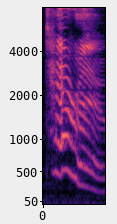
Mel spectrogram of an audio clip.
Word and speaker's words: tarot: stolen a deck of teret teret tarot is how it's pronounced but I call them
